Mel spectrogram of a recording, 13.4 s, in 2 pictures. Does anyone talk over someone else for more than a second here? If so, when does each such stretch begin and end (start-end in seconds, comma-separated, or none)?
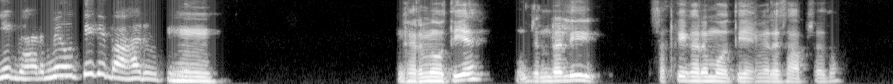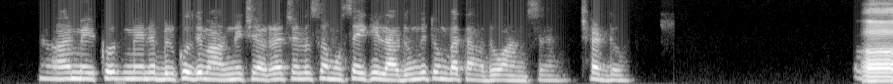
none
